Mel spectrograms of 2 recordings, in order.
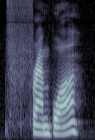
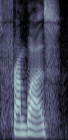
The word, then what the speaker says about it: framboise: And we call it frambois here. – Yeah. – We just make it sound French. But it's actually, it's O-I-S-E and it's pronounced framboise.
